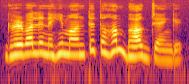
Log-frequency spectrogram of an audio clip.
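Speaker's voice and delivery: usual speaking voice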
